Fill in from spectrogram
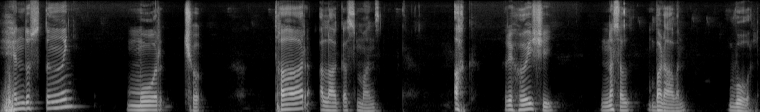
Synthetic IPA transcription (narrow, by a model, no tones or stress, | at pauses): hind̪ust̪əːnʲ | moːɾ | t͡ʃʰə | t̪ʰaːɾ | ɐlaːkɐsmɐnz | ɐk | ɾiɦəːjʃiː | nɐsɐl | bɐɽaːʋɐn | ʋoːl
